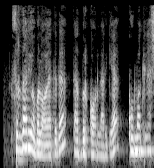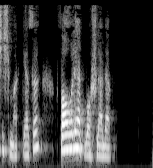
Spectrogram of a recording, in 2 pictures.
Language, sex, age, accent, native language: Uzbek, female, 30-39, Toshkent shahri, Uzbek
